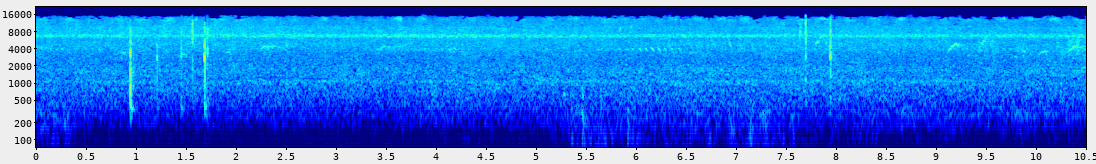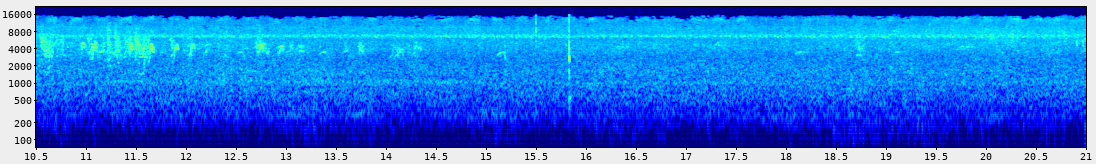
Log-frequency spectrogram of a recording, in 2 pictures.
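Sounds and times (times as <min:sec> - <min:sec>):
steady hiss: 0:00.0 - 0:21.0
faint high-pitched ticks: 0:00.3 - 0:02.6, 0:05.4 - 0:21.0
faint clicks: 0:00.9 - 0:01.9, 0:07.6 - 0:08.1, 0:15.4 - 0:16.0.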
